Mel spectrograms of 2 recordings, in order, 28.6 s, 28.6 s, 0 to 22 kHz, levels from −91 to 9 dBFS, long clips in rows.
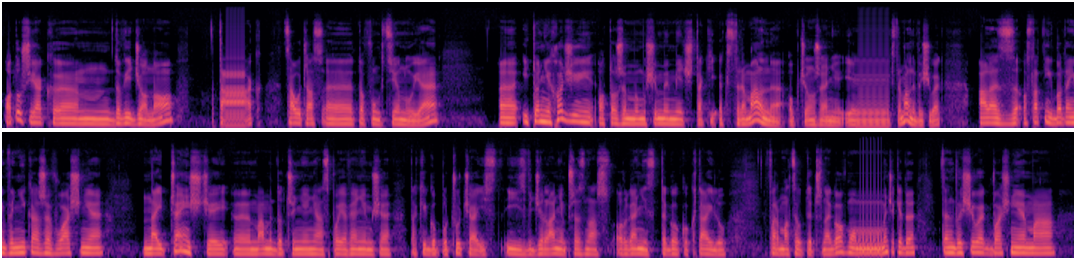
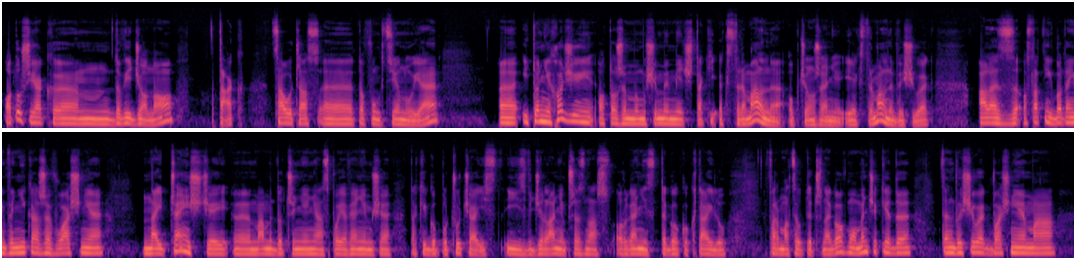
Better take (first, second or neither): second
